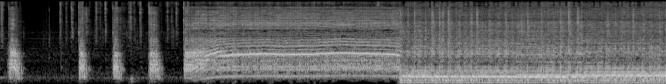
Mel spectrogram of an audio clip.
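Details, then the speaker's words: Secondhand 1/5-scale RC Baja two-stroke just after swapping the isolator block, whose gaskets were suspected bad or warped. After a few handling clicks it buzzes to a high whine and hunts unevenly. It starts better, but an air leak is still suspected and it runs rough. "and unlock the auto all right still seems to be an air leak yeah it's another tricky do"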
